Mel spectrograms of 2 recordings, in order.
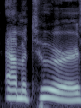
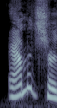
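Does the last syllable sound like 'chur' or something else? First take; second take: something else; chur. First: The last syllable is not pronounced like 'chur'. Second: The last syllable is pronounced like 'chur'. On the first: It sounds showy and pretentious. "amateur sounds like, oh, okay, that's going to be enough of that" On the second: It sounds ugly. "that's like chur. That's ugly"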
